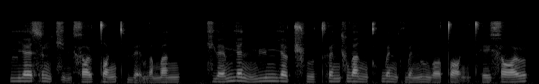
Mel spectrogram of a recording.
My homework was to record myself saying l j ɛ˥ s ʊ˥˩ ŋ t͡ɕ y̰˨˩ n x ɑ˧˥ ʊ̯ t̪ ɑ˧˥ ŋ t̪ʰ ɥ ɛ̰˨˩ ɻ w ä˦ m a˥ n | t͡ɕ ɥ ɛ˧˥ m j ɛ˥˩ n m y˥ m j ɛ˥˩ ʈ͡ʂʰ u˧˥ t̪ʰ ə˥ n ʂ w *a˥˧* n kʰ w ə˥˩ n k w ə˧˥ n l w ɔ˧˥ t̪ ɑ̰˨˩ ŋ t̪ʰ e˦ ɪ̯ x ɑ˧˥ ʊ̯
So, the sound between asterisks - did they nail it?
yes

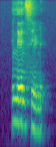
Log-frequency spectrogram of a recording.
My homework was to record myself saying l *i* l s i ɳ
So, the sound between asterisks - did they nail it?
no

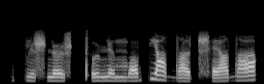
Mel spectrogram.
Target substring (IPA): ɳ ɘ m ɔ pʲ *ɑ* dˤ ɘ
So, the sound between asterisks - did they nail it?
yes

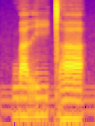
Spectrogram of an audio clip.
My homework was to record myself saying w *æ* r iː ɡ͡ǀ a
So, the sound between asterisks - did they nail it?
no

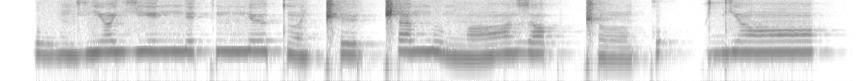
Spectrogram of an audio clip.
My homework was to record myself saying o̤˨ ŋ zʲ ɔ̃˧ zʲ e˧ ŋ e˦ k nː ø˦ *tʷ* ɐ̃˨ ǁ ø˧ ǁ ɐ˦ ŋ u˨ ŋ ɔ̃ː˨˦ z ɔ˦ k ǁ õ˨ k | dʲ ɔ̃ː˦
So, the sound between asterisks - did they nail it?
yes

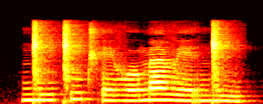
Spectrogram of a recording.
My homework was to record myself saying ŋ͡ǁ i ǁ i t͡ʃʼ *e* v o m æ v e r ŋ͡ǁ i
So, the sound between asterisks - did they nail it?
yes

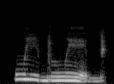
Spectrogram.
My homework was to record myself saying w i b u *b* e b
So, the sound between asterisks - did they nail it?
no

